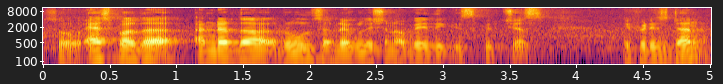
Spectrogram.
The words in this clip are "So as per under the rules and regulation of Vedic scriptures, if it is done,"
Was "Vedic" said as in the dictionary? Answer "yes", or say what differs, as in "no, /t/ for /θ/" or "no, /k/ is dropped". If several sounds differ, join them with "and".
yes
